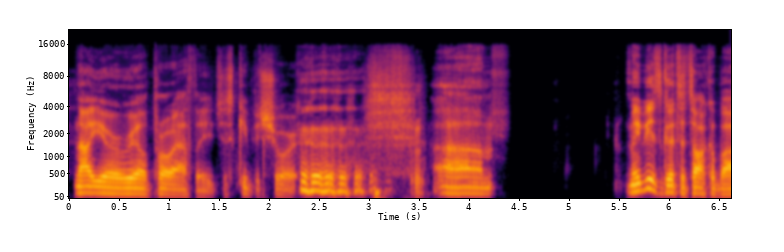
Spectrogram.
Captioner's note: laughing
